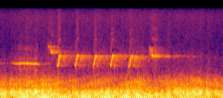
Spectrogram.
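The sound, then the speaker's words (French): A nightingale sings in a garden in Surrey, England: a long thin whistle, then a quick series of five rising chirping notes and a final high whistle, heard over a steady low rumbling background. “Mais L'envoûtement des Britanniques de pouvoir entendre une fois par semaine les rossignols d'un jardin du Surrey chanté en direct fut tel que l'émission se poursuivit sans la violoncelliste, avec les seuls rossignols.”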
